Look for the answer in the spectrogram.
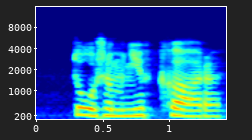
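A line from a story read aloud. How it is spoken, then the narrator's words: Contemptuous snort. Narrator (Russian): еще презрительнее фыркнул Альк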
